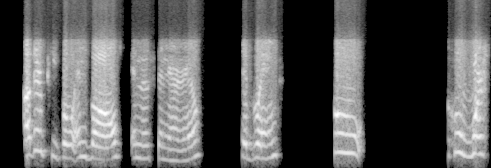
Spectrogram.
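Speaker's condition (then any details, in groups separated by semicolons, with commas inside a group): Cerebral palsy; prolonged sitting and car travel hard on body, down about a week after trip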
